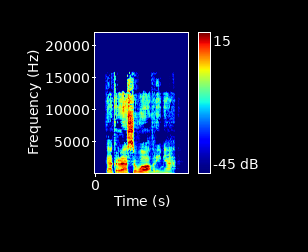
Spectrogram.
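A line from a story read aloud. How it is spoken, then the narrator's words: Snort. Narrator (Russian): фыркнула она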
